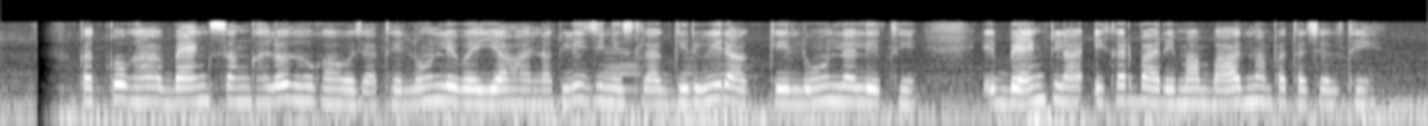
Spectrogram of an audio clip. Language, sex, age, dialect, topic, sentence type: Chhattisgarhi, female, 41-45, Central, banking, statement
